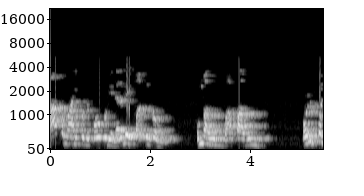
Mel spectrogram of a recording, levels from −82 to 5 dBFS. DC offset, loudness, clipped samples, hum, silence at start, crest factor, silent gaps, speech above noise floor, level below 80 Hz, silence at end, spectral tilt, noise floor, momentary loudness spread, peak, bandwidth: under 0.1%; -13 LUFS; 0.2%; none; 0 s; 12 dB; none; 58 dB; -72 dBFS; 0 s; -10.5 dB/octave; -70 dBFS; 12 LU; 0 dBFS; 3.9 kHz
